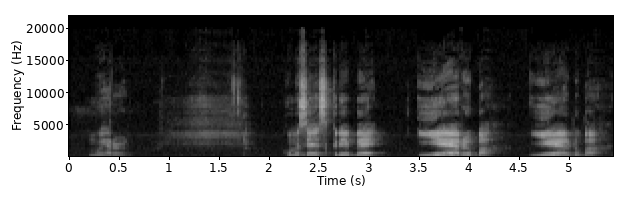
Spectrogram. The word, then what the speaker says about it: hierba: hierba. hierba는 앞에 H가 묵음됐어요.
